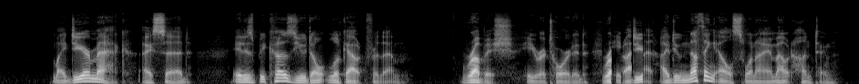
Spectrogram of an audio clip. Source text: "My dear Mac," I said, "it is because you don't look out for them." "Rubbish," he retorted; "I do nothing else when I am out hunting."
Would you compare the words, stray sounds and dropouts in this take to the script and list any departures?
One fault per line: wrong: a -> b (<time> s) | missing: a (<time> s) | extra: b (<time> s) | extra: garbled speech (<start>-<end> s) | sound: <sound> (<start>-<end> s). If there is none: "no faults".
extra: garbled speech (6.0-6.5 s)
